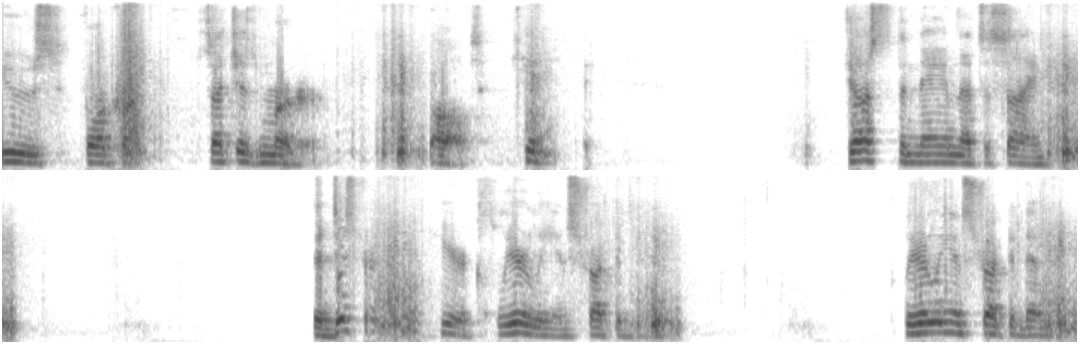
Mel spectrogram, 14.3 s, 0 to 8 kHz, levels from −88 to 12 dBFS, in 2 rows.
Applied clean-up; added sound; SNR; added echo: neural mask model RNNoise.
